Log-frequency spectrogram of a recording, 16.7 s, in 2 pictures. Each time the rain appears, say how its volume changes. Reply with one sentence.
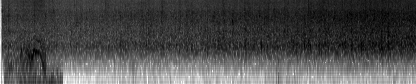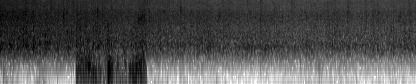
The rain can be heard from 0.0 to 16.6 s, getting louder then quieter.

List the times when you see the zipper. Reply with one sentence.
You can hear the zipper from 0.1 to 1.2 s.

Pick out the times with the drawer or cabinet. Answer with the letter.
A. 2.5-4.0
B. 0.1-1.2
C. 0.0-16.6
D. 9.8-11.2
D.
